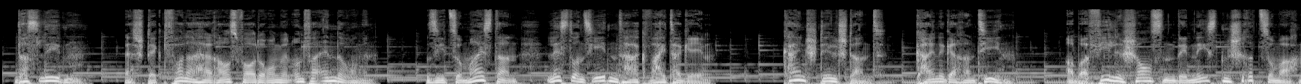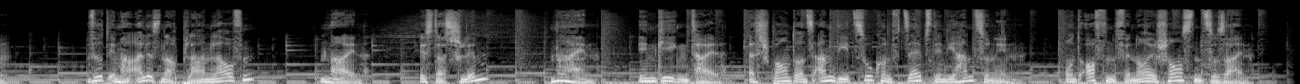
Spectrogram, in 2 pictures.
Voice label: german voice over male narrator

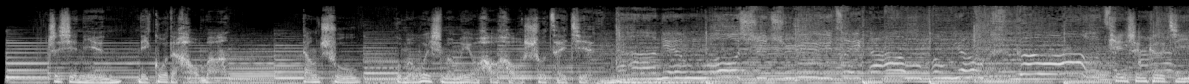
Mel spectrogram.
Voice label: chinese voice over male commercial

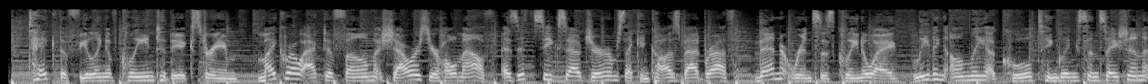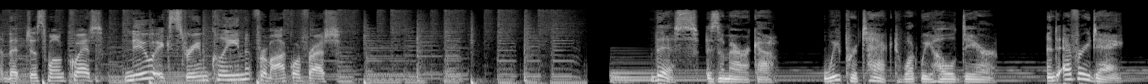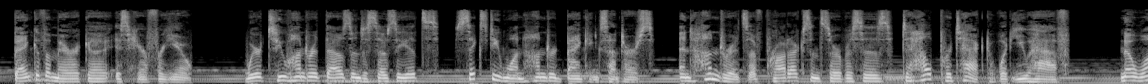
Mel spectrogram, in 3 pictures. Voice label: english american voice over female narrator

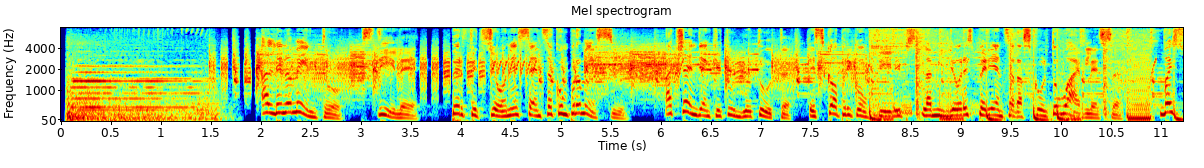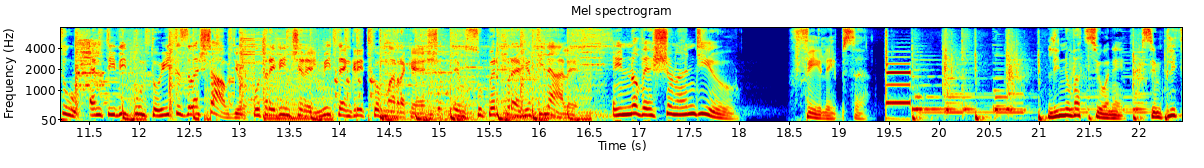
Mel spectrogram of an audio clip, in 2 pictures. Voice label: italian voice over male commercial

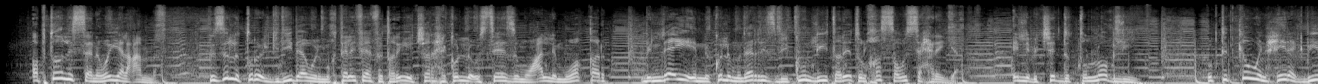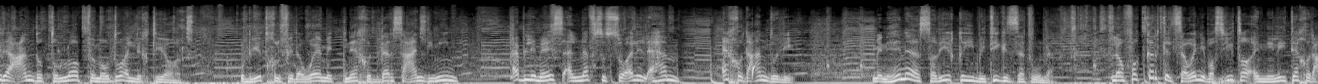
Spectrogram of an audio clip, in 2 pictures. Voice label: arabic voice over male narrator

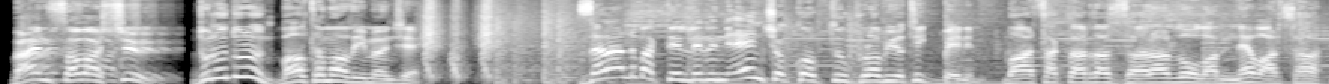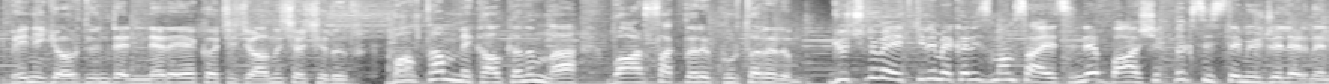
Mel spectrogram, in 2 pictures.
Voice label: elearning; probiyotik savasci

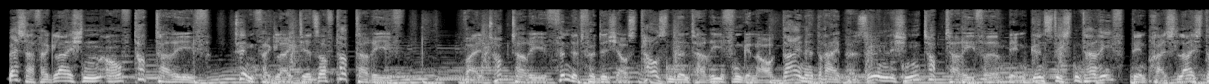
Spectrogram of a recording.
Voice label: german voice over male commercial

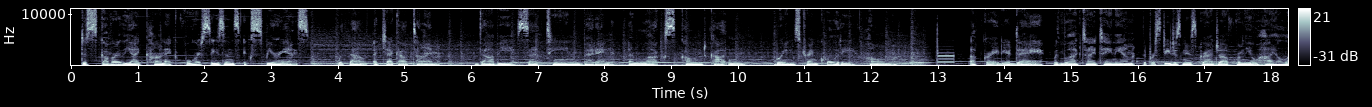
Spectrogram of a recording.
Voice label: english american voice over female narrator

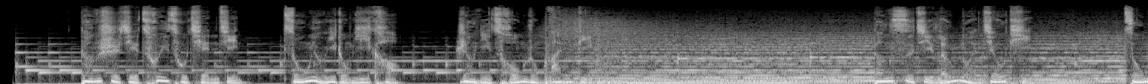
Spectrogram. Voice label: chinese voice over male commercial

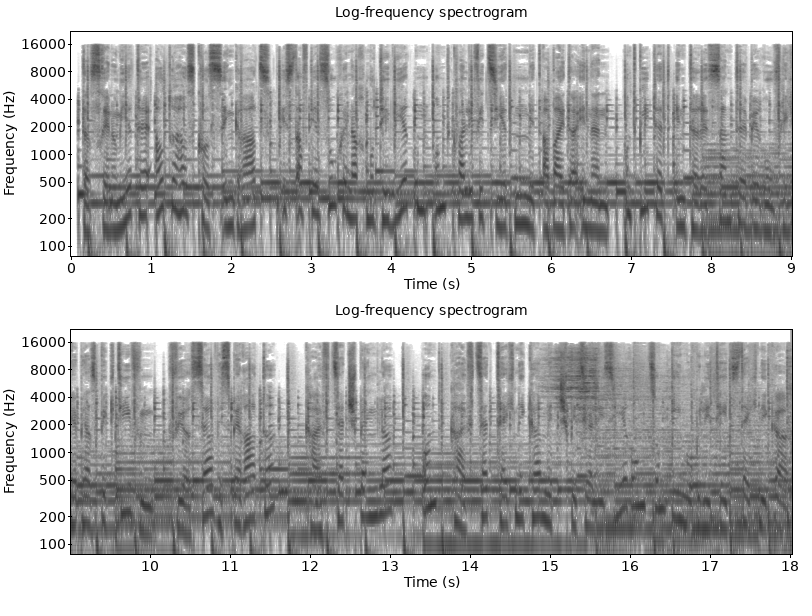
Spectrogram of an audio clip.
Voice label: german voice over female commercial

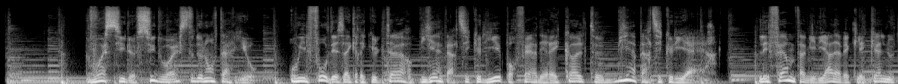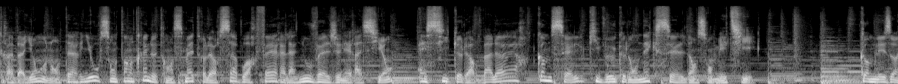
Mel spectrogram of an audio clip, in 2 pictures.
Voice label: french voice over male narrator

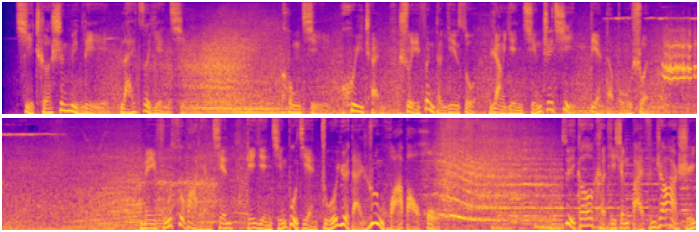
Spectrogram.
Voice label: chinese voice over male commercial

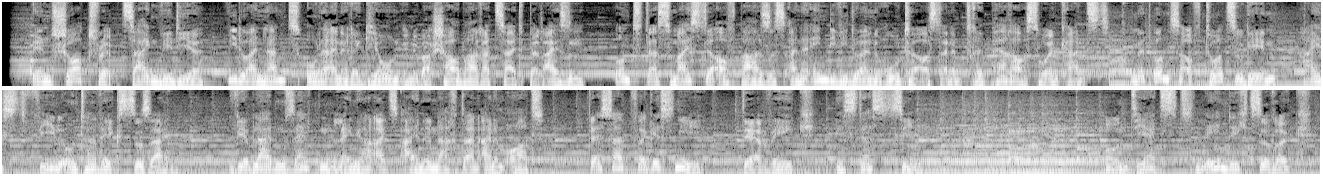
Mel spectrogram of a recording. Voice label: german voice over male narrator

